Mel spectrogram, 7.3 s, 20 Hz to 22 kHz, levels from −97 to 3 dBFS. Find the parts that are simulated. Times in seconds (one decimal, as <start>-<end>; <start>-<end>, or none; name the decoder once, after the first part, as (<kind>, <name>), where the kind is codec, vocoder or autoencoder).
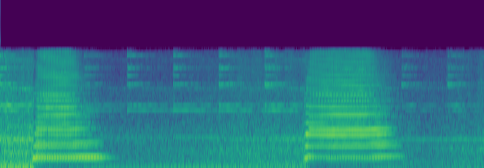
none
